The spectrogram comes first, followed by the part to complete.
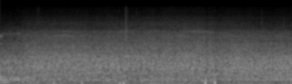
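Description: Steady rushing noise of an airliner cabin in flight: engines and air flow, even throughout. A few soft low knocks about two and three seconds in.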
